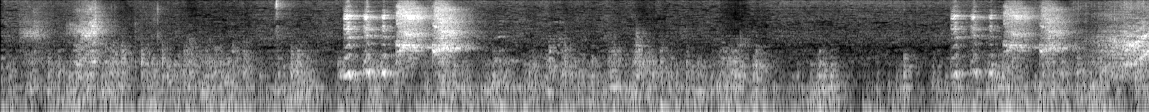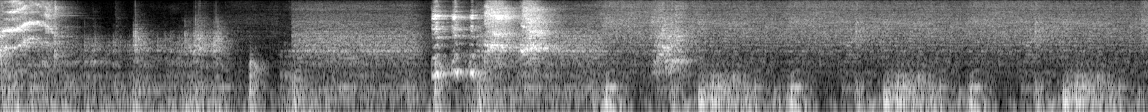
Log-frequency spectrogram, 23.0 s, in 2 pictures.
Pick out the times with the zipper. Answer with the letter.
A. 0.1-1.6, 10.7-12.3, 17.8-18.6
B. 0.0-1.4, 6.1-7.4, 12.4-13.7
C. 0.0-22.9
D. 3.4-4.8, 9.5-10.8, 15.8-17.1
A.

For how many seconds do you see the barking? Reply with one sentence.
The barking can be heard for 4 seconds in total.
